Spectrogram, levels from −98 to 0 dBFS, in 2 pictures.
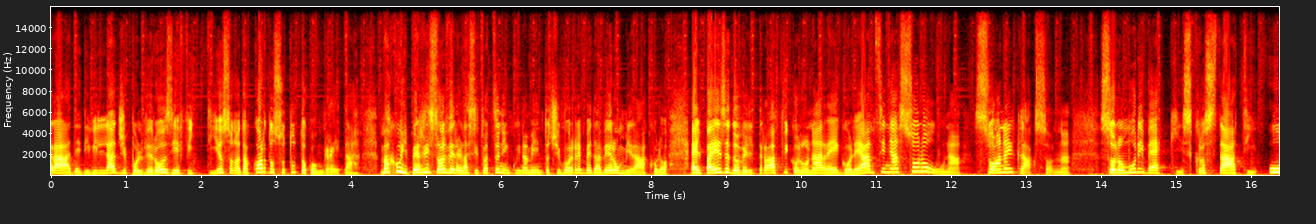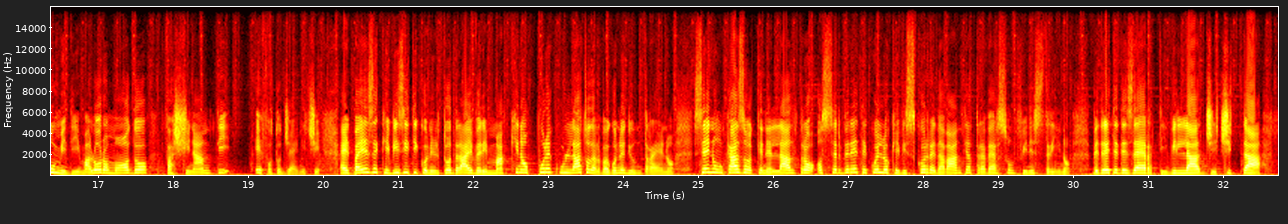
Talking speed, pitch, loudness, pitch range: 165 wpm, 245 Hz, -16 LUFS, 215-280 Hz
